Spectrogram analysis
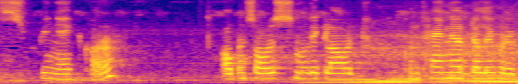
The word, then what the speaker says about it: Spinnaker: This pronunciation is Spinnaker, open source multi-cloud container delivery platform.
